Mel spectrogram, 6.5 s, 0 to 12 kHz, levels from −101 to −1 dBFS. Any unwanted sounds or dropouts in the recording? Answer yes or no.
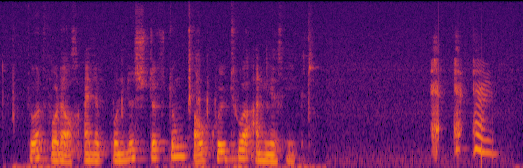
yes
